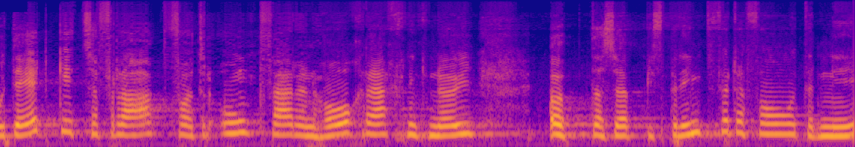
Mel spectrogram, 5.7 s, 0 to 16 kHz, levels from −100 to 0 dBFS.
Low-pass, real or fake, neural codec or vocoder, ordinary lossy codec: 14.4 kHz; real; none; Opus, 24 kbps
